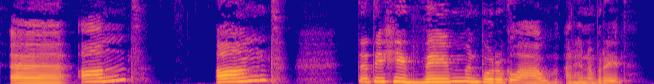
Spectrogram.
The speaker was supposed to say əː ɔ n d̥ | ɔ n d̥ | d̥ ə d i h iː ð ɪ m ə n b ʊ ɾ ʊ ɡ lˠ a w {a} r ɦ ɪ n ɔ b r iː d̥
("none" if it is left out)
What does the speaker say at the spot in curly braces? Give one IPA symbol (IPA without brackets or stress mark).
a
